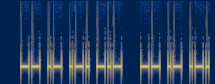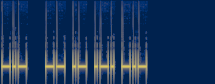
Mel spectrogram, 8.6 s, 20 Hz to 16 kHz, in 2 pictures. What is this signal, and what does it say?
Morse code, heard as a keyed tone, about 22 wpm, 700 Hz. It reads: MARK MARK MARK
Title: Top 500 Words Repeated 22wpm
